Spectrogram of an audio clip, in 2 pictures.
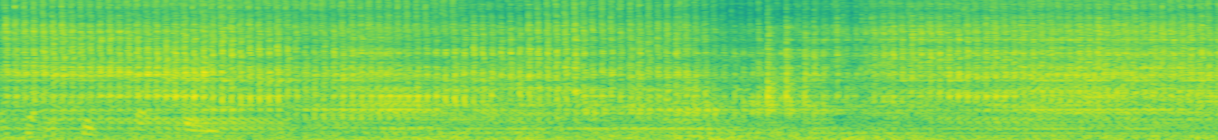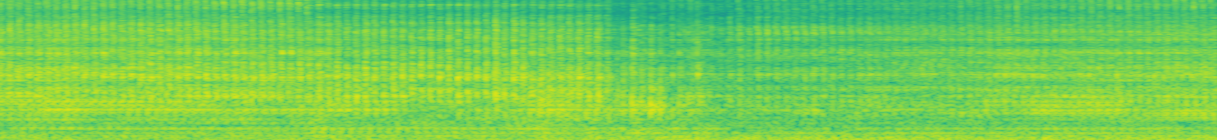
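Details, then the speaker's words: Woodturning lathe with a carbide tool facing an uneven, cracked blank. A harsh cutting hiss carries rapid chatter of about three taps per second as the tool bounces on the unlevelled surface; the bouncing stops once the face is smooth and level. "going to bounce a bit because of the unevenness. See, as soon as smooth, it stops bouncing. So, I know that's when I'm there."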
